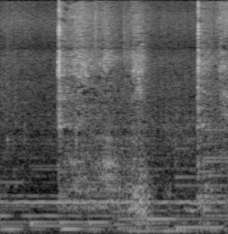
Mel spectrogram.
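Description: Rui fish head and mixed vegetable chorchori being fried and stirred with spices in a pan, a steady sizzle with scraping stirs and two sharper clatters, close and continuous.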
